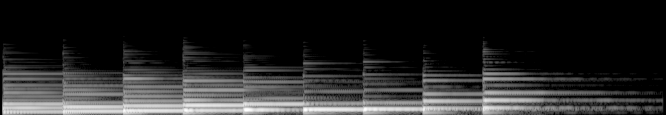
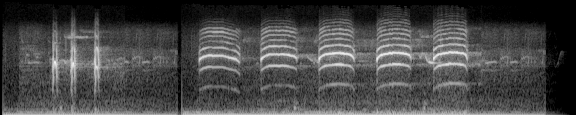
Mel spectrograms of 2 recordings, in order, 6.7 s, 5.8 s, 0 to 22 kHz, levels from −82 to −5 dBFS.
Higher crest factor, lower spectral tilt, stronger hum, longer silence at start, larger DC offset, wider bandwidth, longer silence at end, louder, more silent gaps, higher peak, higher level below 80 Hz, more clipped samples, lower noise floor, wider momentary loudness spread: about the same, 16 dB vs 16 dB; first, -12.5 dB/octave vs 1 dB/octave; neither; about the same, 0 s vs 0 s; second, under 0.1% vs 4%; second, 3.3 kHz vs 18.5 kHz; first, 1.1 s vs 0 s; second, -16 LUFS vs -12 LUFS; neither; about the same, 0 dBFS vs 0 dBFS; second, -54 dBFS vs -38 dBFS; neither; first, -52 dBFS vs -39 dBFS; second, 10 LU vs 16 LU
